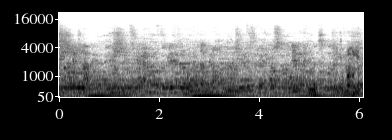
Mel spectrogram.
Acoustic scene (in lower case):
cafe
